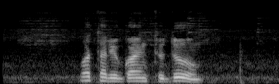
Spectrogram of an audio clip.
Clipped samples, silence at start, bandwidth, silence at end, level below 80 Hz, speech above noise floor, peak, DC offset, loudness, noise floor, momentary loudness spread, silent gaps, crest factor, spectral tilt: under 0.1%; 0.8 s; 13.5 kHz; 0.75 s; -60 dBFS; 26 dB; -4 dBFS; under 0.1%; -22 LUFS; -47 dBFS; 6 LU; none; 20 dB; -6 dB/octave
